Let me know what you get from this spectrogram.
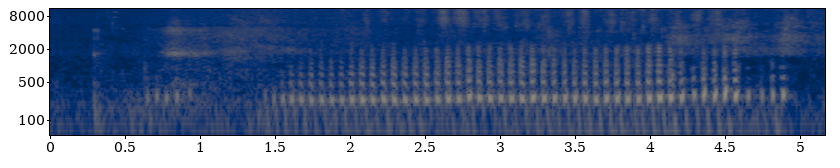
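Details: Young pet guinea pig popcorning and pushing toys under a Christmas tree gives a fast, buzzy, pulsing chatter holding steady for several seconds.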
